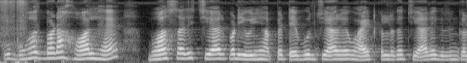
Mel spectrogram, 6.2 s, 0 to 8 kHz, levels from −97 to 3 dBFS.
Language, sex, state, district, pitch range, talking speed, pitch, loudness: Hindi, female, Haryana, Rohtak, 190-220 Hz, 230 wpm, 205 Hz, -17 LUFS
